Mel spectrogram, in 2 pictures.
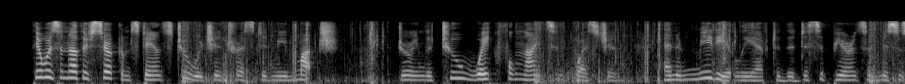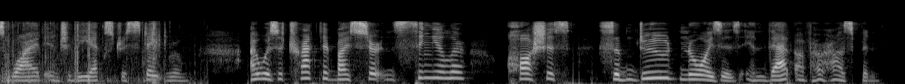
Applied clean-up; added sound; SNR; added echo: none; Crumpling, crinkling; 12 dB; none.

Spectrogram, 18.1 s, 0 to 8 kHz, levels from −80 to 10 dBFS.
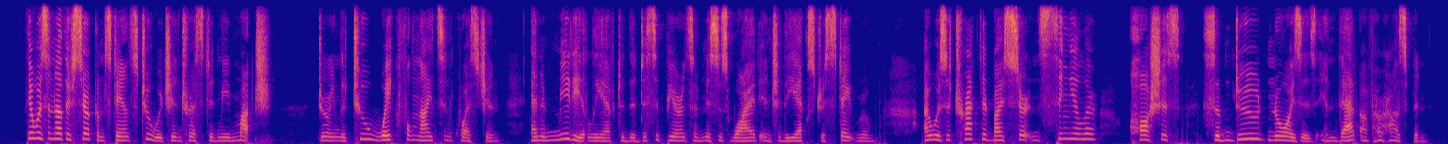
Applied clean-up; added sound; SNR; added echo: none; none; none; none.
